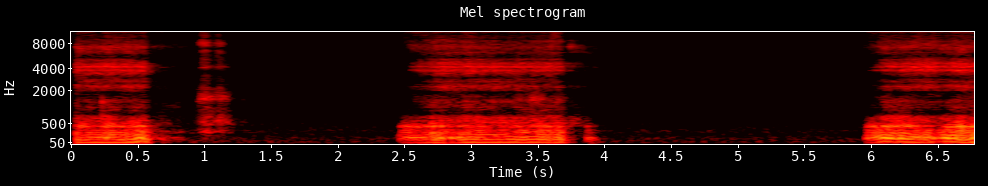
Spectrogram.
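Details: A sleeping miniature schnauzer gives loud, rough rattling snores, each lasting about a second, separated by quiet pauses, roughly 18 breaths a minute: snoring.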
